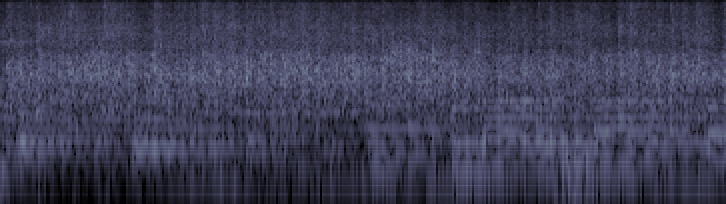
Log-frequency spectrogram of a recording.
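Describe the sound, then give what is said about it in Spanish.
A church audience applauds the Lord steadily, a dense, continuous clatter of many hands that neither builds nor fades, with sustained keyboard chords holding underneath. “¿Cuánto aplaude el Señor?”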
